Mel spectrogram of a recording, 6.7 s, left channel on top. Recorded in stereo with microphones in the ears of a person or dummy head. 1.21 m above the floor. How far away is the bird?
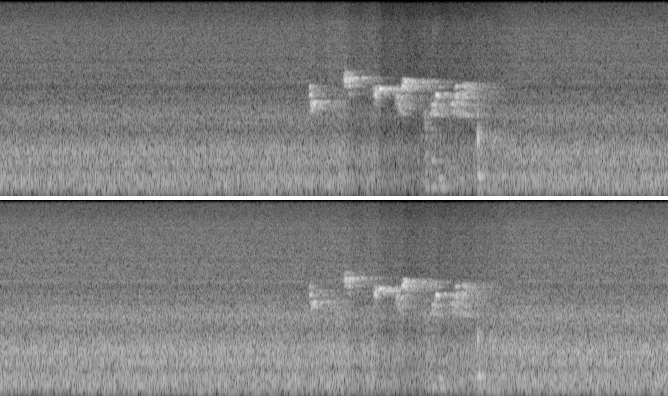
About 3 m.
